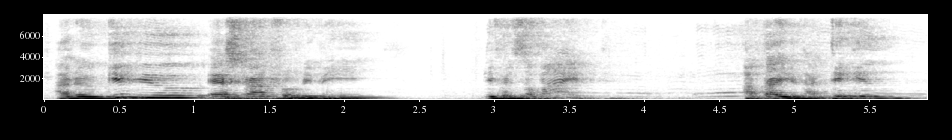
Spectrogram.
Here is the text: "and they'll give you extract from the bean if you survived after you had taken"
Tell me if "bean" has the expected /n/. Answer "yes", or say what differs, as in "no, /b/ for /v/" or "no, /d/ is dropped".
no, /n/ is dropped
